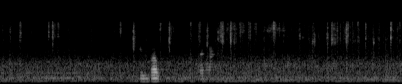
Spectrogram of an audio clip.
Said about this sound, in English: This is like the first time that it's been raining like ever. And right now, while we're podcasting, it is pouring down on the interstate.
